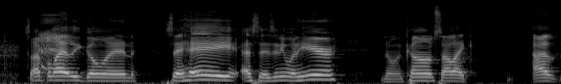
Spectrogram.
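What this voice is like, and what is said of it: Usual voice. Nothing is said of it.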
